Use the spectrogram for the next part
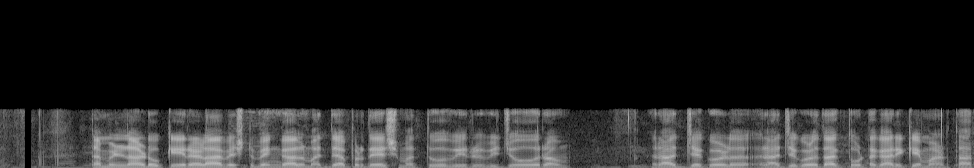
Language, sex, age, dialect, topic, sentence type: Kannada, male, 18-24, Northeastern, agriculture, statement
